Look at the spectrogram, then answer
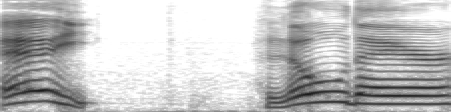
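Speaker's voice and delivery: very high, loud giant character voice calling out. Voicing a giant furbolg woman calling out to the players: voicing a giant furbolg woman. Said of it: "I had the voice planned".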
